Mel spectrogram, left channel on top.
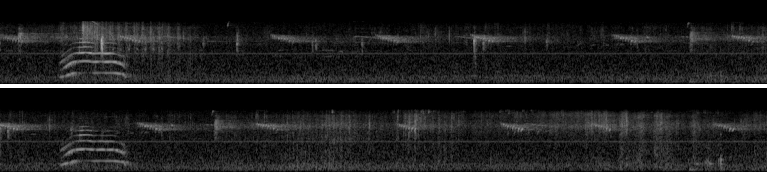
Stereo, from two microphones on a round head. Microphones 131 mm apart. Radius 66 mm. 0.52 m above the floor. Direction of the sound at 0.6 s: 75° left (ahead or behind).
